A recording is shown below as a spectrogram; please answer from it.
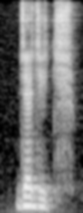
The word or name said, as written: Dzedzic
